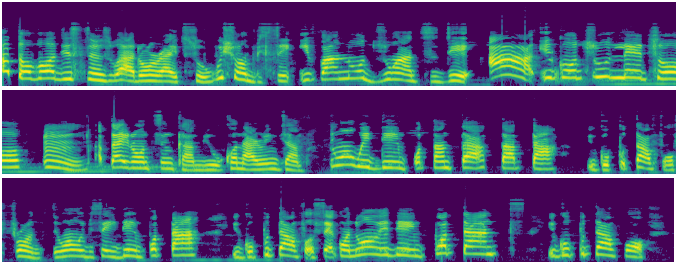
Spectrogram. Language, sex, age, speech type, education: Nigerian Pidgin, female, 15-29, spontaneous, secondary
